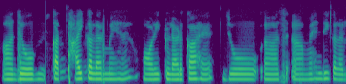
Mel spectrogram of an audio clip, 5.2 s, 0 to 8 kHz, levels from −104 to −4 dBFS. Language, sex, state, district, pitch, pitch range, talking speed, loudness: Hindi, female, Bihar, East Champaran, 190 Hz, 185-200 Hz, 175 wpm, -33 LUFS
